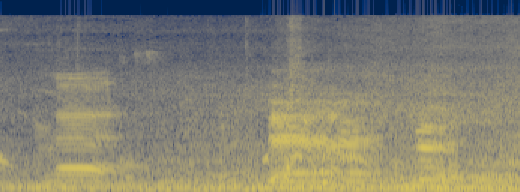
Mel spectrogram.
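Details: Cows being herded along a country road by a farmer, giving two drawn-out, harmonic moos, the second louder and rougher, over a low rumble of background noise.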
